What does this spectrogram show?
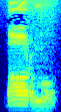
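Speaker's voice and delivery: "Baltimore" mumbled low the local way, like "Bawlmer". Shown as a demonstration. Local answering where he's from, mumbled. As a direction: drop and clip "Baltimore". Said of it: "when you hear them say".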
